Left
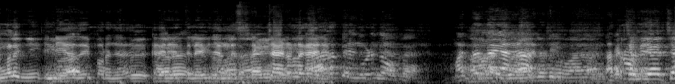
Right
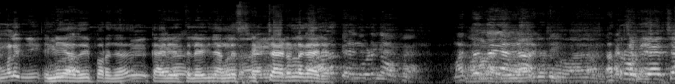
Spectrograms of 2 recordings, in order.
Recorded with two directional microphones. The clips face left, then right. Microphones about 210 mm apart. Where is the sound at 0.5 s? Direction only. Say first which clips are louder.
Right 7 dB; 45° right (ahead or behind).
